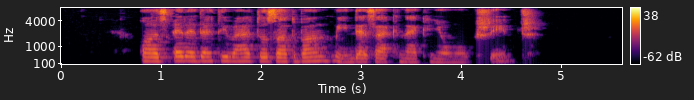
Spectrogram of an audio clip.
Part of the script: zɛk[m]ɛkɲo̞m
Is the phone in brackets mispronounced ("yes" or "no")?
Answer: yes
